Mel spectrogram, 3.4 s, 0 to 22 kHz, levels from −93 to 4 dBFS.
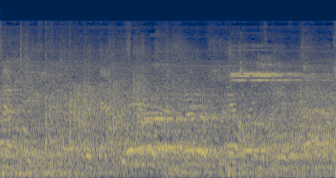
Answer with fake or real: real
